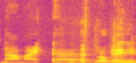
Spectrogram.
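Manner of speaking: a hint of a New Zealand accent, half laughing; mock Kiwi coach, lightly done. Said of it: "that's my best New Zealand accent".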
